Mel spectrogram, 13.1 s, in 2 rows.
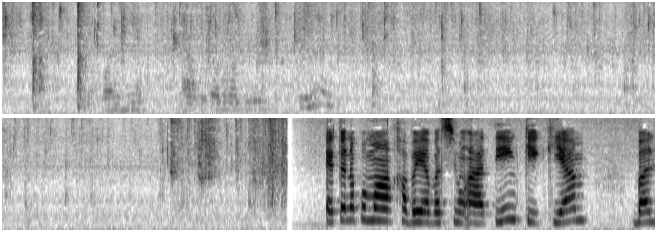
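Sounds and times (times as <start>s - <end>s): food sizzling in hot oil: 0.0s - 13.0s
metal spatula tapping and scraping: 0.3s - 1.2s.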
